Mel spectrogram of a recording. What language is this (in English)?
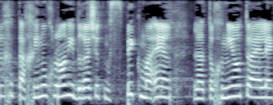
Hebrew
